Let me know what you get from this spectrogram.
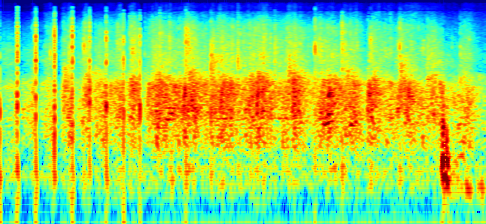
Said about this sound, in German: Und also wie gesagt, großen Applaus nochmal an die Linux-Tage, dass sie existieren und da sind.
